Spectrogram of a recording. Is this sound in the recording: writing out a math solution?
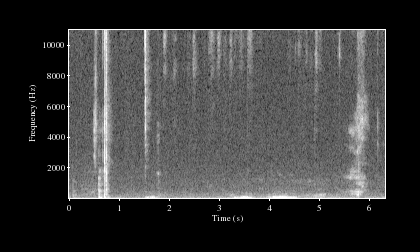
yes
